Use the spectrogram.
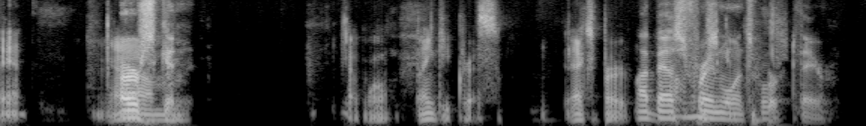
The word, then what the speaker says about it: Erskine: Erskine.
